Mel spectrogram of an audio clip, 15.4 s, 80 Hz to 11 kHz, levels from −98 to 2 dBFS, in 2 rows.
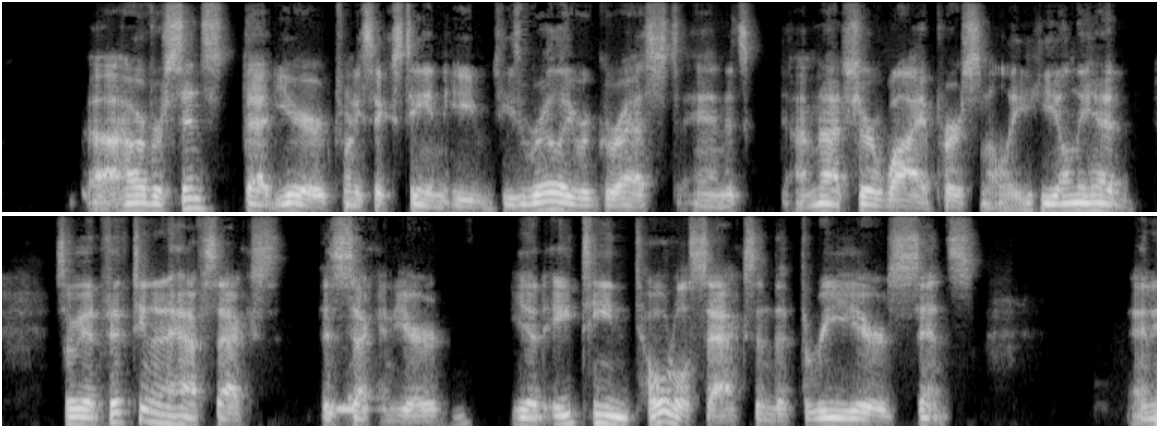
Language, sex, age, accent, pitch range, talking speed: English, male, 30-49, American, 90-115 Hz, 165 wpm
